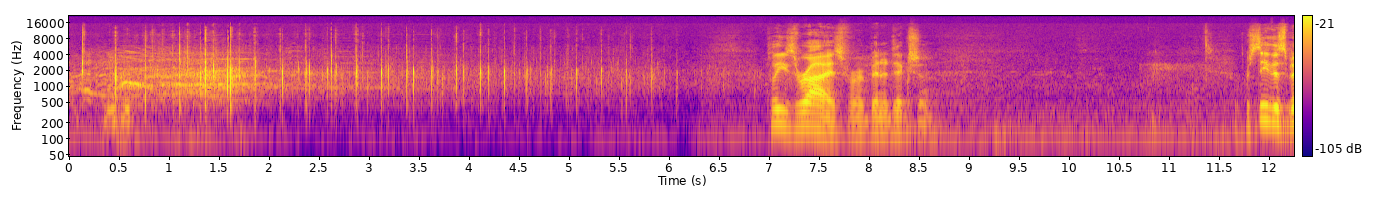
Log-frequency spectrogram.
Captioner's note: applause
